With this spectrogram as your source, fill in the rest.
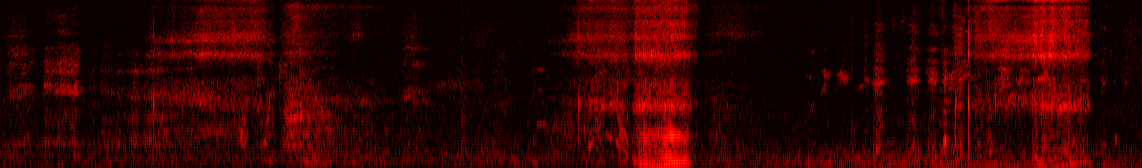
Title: my stepdad says he doesn't snore.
